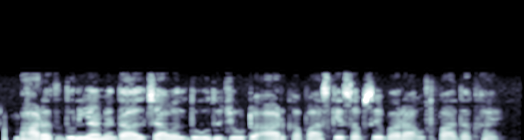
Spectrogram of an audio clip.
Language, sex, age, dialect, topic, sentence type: Maithili, female, 25-30, Bajjika, agriculture, statement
